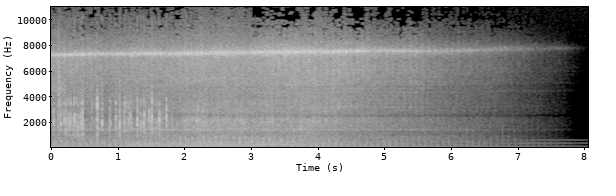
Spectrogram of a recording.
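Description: Helicopter noise: a steady low rotor drone with rapid chopping over the first two seconds, fading away over the last three seconds.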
